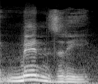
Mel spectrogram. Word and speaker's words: mens rea: ये यूएस की लैंग्वेज में इसको मेंजरी पढ़ेंगे, ब्रिटिश की उसमें इसको मेंजरिया कहा जाता है। यूएस की लैंग्वेज मेंजरी और ब्रिटिश में इसको मेंजरिया पढ़ा जाता है। स्पेलिंग सेम है, MENSREA, मेंजरी या मेंजरिया। ब्रिटिश के मुताबिक मेंजरिया है और यूएस के मुताबिक ये मेंजरी है, इसको बोलते हैं।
